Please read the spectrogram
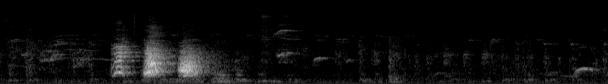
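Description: A dog barks three times in quick succession about a second in.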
